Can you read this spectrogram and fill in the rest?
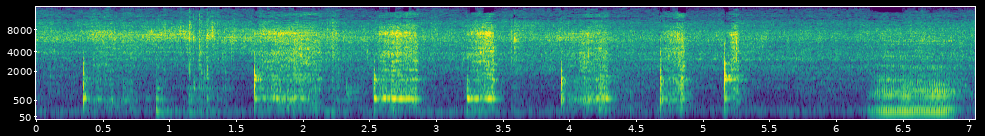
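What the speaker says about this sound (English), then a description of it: "So let's add one onion that I've just chopped up." Chopped onion dropped into melted butter in a pan for Hungarian creamy mushroom soup, stirred in a steady rhythm of scraping strokes over a low sizzle, ending with a brief louder rattling scrape.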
